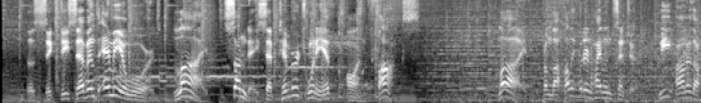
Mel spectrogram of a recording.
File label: Announcer; Demo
